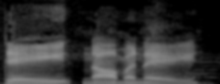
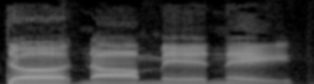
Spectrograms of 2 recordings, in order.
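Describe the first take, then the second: First: The first syllable is a long 'day' sound. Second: The first syllable is a short 'da' sound. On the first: The speaker calls it wrong. "not day-nomine" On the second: The speaker calls it right. "Denomine is pronounced da-na-mine"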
